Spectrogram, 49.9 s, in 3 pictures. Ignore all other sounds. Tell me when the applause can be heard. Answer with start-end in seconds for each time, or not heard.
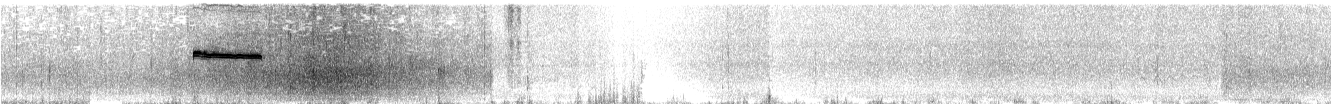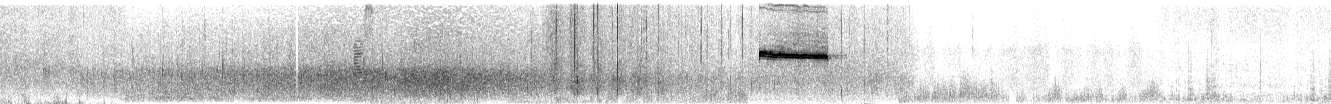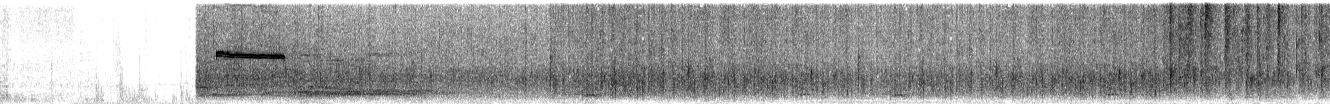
0.0-6.2, 15.2-28.1, 35.7-49.8.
